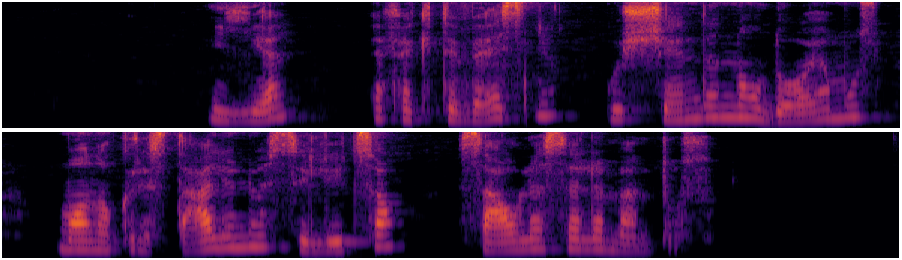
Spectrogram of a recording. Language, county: Lithuanian, Klaipėda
